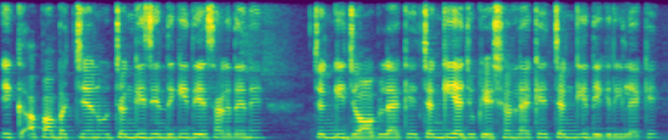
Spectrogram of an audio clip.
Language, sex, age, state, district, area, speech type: Punjabi, female, 30-45, Punjab, Shaheed Bhagat Singh Nagar, urban, spontaneous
